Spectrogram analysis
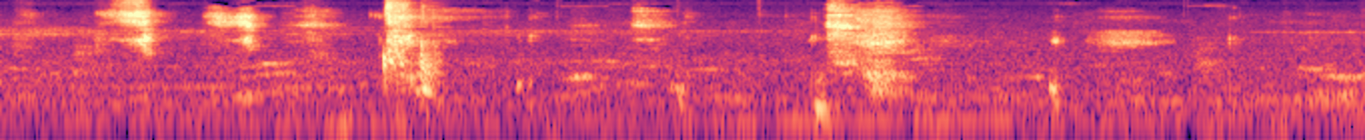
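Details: A baby sneezing repeatedly: several short, sharp, hissing bursts a second or two apart, with soft breathing between them.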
